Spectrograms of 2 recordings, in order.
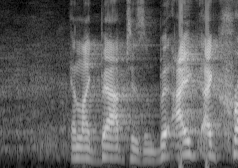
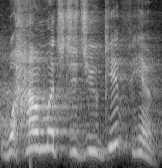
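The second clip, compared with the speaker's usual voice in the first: high, loud incredulous question; mock alarmed demand; 8 semitones higher, 11 dB louder than usual. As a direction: challenge them in comic alarm. Retold alarmed challenge to anesthesiologist.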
